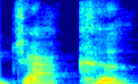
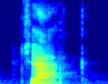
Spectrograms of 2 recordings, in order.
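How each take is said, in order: First: The final sound is strongly over-enunciated. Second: The final sound is soft, between G and K. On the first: The speaker calls it wrong. "that's not how we say it" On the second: The speaker calls it right. "try not to put so much emphasis on the word"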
